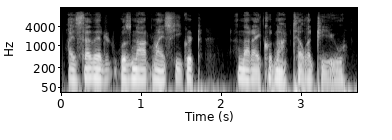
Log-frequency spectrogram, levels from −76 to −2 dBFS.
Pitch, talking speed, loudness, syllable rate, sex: 85 Hz, 275 wpm, -16 LUFS, 6.1 syllables/s, male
